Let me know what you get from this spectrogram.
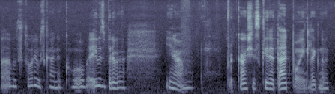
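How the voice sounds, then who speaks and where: Vlogger woman with a South African accent: husky, creaky, soft-spoken, meandering storyteller who drifts into a whisper. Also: medium pitch. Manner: soft, often half-whispered, hesitant with many fillers. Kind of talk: rambling recounting of a dream.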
